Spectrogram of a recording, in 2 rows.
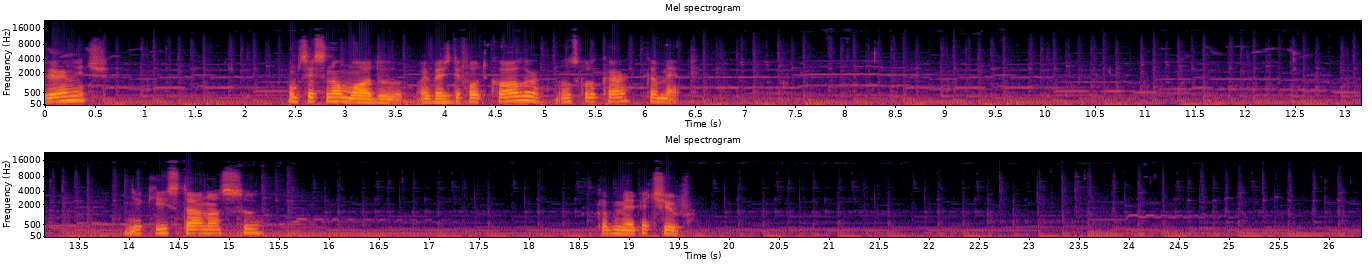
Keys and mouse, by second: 4.4 click, 6.2 click, 8.3-12.1 middle drag, 12.5 middle click, 12.6 click, 12.7 middle click, 12.8 click, 13.7-15.2 middle drag, 15.2 click, 15.9 middle click, 16.0-20.2 drag, 20.2 middle click, 21.7 click, 23.5 click, 24.1 click, 25.9 click.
